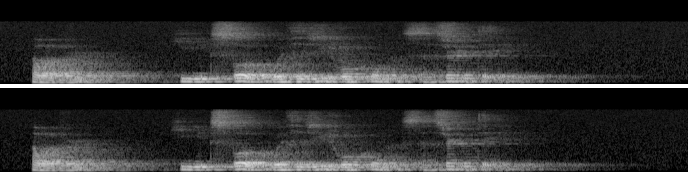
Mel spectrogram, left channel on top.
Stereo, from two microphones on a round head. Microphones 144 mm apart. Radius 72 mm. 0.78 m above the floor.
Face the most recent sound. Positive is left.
turn(degrees=-55)  # may be behind; listen again after turning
